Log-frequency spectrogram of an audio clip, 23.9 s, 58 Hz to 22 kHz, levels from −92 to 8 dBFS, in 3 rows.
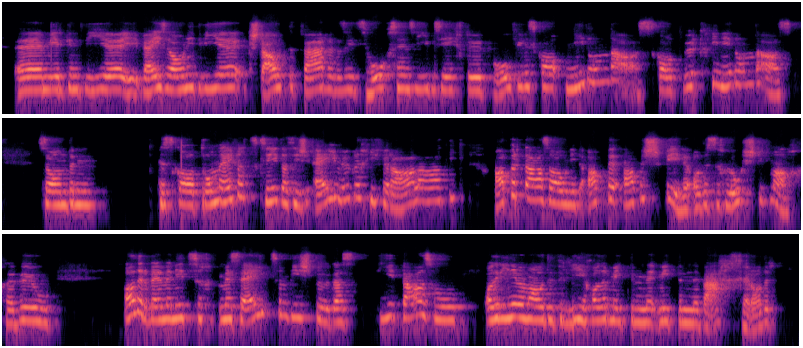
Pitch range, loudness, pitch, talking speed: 215-265 Hz, -25 LUFS, 230 Hz, 190 wpm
